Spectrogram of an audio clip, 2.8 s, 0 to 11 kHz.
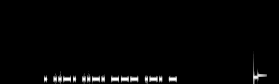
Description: Morse code, heard as a keyed tone, about 53 wpm, 700 Hz. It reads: EFFORT
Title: Sentences from Top 1200 Words - New Word Drill - 50wpm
